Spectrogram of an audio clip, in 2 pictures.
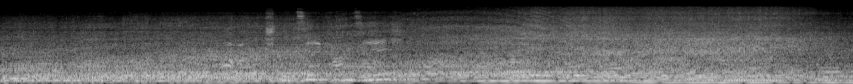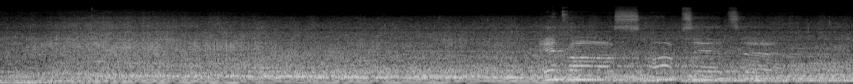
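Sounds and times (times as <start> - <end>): motorcycles racing: 0.0 - 17.0.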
